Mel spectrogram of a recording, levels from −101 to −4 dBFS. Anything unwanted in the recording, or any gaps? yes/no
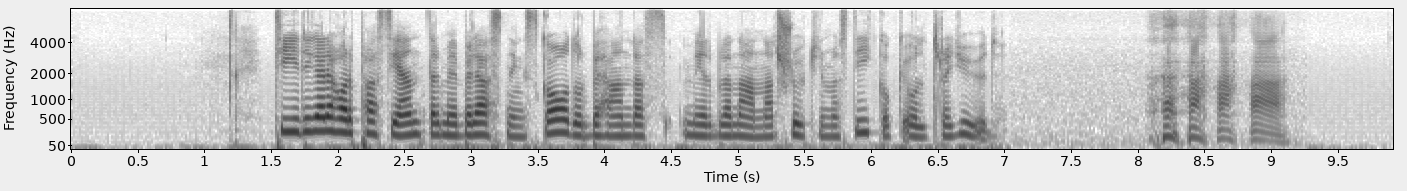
yes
